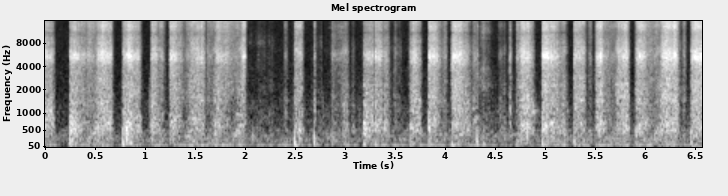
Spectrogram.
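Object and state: Pencil writing on lined cardstock.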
